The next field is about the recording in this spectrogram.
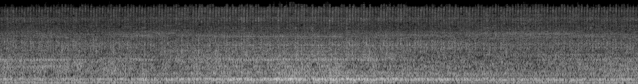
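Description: A light, fast tick rides over a steady idle at roughly three per second, pointing to top-end ticking; cause unclear.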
